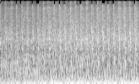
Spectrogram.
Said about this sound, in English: He's going to fire at that stun lancer.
